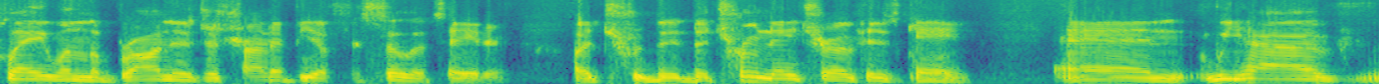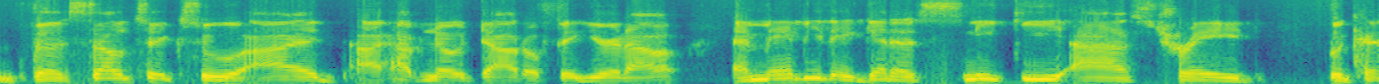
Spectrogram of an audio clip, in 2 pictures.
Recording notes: Our first pod outside the studio, kicking it on Skype.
